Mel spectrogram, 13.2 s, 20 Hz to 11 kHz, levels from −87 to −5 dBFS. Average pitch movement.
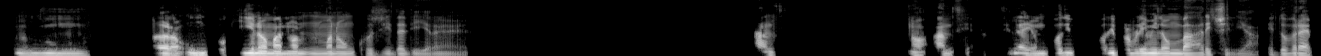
No: narrow, 2.2 semitones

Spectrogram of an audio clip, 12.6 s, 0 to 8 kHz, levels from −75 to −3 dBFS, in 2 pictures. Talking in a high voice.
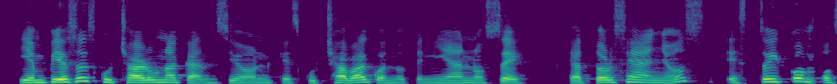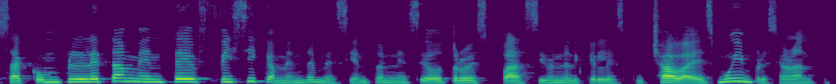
Yes: high, 195 Hz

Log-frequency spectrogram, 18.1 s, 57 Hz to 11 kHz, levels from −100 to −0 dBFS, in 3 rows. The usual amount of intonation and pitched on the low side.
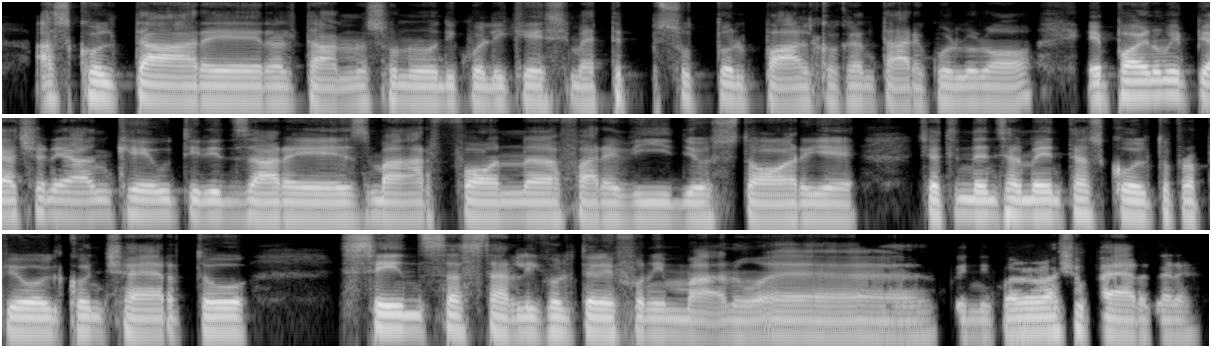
No: narrow, 1.9 semitones; low, 110 Hz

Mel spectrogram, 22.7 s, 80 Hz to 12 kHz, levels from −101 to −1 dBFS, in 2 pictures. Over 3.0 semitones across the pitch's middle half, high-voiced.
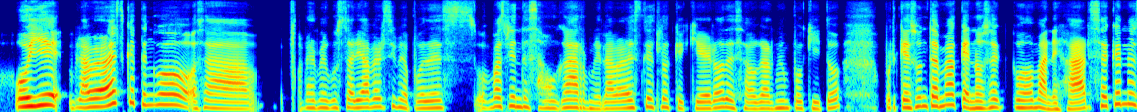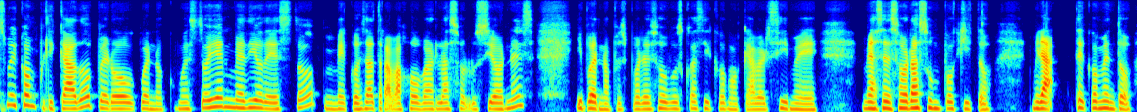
Yes: average, 3.5 semitones; high, 205 Hz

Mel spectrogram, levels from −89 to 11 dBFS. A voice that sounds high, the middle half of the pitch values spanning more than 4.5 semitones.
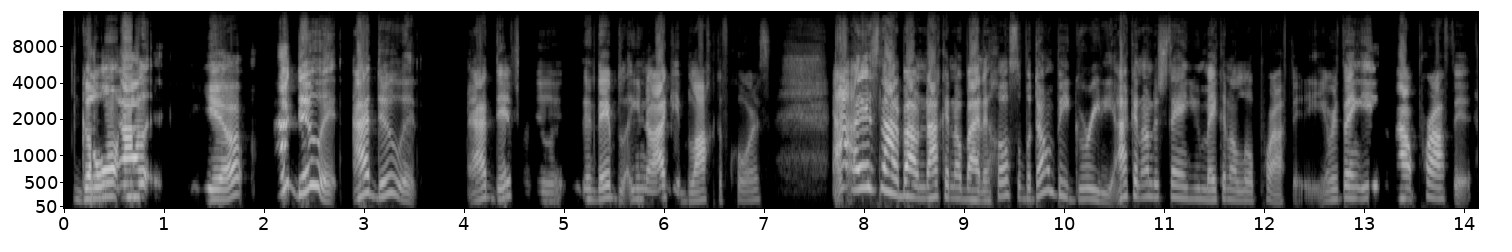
Yes: high, 215 Hz; average, 4.9 semitones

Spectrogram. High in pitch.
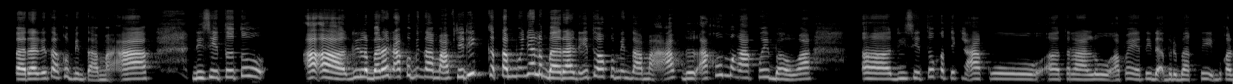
Yes: very high, 275 Hz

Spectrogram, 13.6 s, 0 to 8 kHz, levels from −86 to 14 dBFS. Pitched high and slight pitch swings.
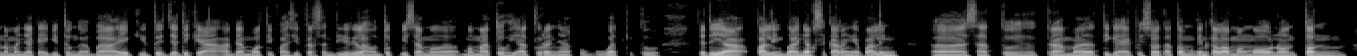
No: low, 120 Hz; narrow, 2.2 semitones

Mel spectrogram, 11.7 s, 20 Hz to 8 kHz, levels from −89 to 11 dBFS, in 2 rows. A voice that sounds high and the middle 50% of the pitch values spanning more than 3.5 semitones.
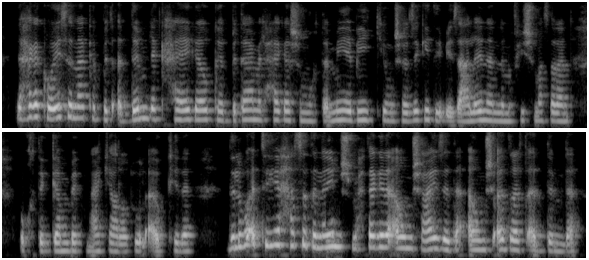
Yes: high, 220 Hz; average, 4.6 semitones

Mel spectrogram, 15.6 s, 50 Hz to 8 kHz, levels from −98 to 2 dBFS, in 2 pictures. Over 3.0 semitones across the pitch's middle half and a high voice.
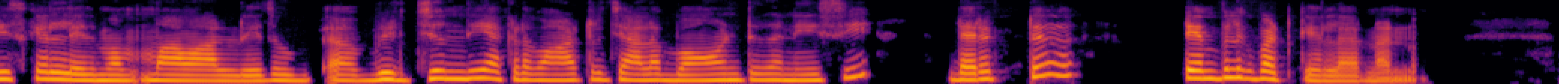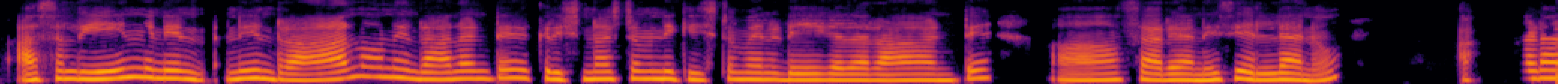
Yes: average, 3.8 semitones; high, 230 Hz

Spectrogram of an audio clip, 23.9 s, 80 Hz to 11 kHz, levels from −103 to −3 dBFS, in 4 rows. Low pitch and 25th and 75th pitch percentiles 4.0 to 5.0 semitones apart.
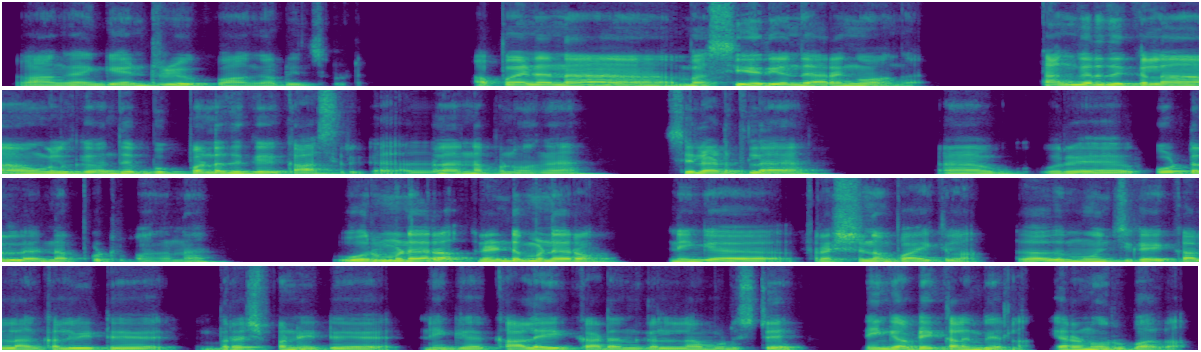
Yes: low, 105 Hz; average, 4.3 semitones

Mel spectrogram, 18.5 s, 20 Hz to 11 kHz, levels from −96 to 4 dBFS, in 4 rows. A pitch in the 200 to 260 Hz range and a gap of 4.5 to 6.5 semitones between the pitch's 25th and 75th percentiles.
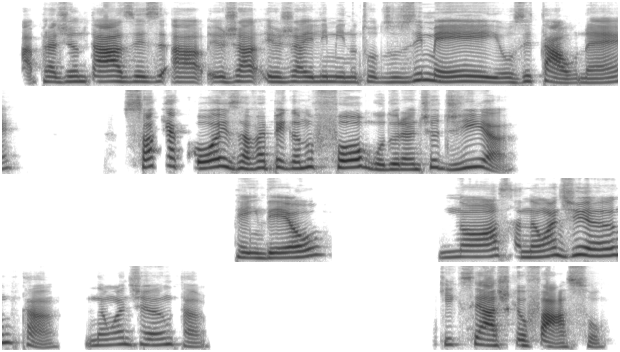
Yes: high, 210 Hz; average, 4.8 semitones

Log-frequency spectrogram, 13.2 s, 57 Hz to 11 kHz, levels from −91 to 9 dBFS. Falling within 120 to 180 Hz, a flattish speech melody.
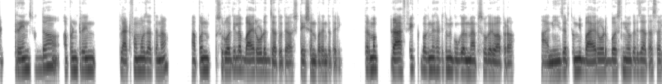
Yes: low, 135 Hz; narrow, 2.1 semitones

